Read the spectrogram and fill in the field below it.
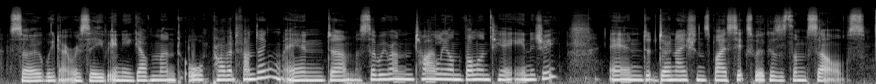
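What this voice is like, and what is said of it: New Zealand accent, slight twang. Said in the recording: “There was a bit of a twang ... I still sound like a New Zealander”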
